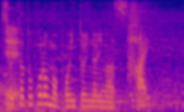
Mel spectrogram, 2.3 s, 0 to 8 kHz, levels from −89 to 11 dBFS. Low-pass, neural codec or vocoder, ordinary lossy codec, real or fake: none; none; none; real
